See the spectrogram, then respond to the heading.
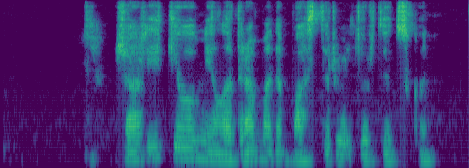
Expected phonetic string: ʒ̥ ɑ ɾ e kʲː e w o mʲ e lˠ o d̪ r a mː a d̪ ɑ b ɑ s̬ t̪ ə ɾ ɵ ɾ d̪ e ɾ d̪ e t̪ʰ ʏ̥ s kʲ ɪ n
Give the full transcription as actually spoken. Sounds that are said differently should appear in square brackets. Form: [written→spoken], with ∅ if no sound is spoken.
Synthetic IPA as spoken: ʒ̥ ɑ ɾ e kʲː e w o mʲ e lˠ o d̪ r a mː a d̪ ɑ b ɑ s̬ t̪ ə ɾ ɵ [ɾ→l] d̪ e ɾ d̪ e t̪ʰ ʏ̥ s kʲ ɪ n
